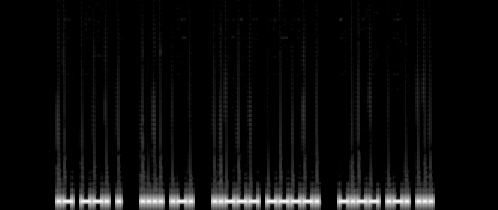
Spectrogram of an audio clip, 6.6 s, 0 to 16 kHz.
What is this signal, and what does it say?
Morse code, heard as a keyed tone, about 30 wpm, 700 Hz. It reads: AGE HR 29 YRS
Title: Practice QSO - Exchange 3 - More Info - 30wpm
